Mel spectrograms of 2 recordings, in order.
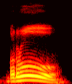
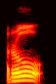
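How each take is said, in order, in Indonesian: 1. Bunyi r tebal dan berat. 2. Bunyi r tipis dan ringan. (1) "Kedua tebal" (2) "Pertama tipis"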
